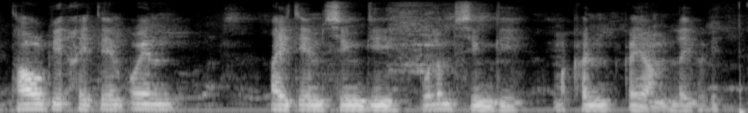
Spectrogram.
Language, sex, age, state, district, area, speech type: Manipuri, male, 45-60, Manipur, Kangpokpi, urban, read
